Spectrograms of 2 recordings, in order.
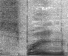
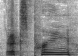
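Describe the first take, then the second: First: The X is silent, sounding like spring. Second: The X is said aloud as a letter name. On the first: The speaker calls it right. "here you go" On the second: The speaker calls it wrong. "What is this X Pring?"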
